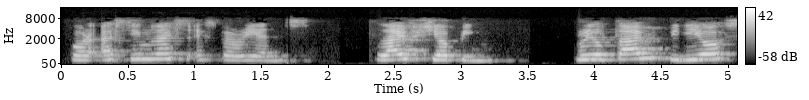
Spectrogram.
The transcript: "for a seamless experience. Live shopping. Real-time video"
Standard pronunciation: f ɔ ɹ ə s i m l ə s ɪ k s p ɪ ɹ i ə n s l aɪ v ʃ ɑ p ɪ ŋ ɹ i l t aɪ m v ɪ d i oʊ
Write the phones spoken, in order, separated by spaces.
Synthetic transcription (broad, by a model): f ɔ ɹ ə s i m l ə s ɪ k s p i ɹ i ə n s l aɪ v ʃ ɑ p ɪ ŋ ɹ i l t aɪ m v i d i oʊ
